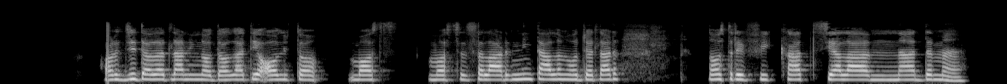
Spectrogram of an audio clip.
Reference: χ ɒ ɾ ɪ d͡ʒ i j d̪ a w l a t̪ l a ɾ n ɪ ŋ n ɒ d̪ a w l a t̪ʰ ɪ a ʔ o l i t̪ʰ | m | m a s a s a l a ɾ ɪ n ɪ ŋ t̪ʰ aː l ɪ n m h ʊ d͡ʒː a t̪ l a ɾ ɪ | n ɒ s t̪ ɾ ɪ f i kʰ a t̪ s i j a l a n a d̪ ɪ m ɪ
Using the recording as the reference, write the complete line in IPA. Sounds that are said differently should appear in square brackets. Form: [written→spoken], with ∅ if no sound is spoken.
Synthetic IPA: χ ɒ ɾ ɪ d͡ʒ i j d̪ a w l a t̪ l a ɾ n ɪ ŋ n ɒ d̪ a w l a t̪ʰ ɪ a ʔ [o→ɒ] l i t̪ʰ | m | m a s a s a l a ɾ ɪ n ɪ ŋ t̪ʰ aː l ɪ [n→∅] m h ʊ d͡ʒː a t̪ l a ɾ ɪ | n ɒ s t̪ ɾ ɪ f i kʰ a t̪ s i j a l a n a d̪ ɪ m ɪ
